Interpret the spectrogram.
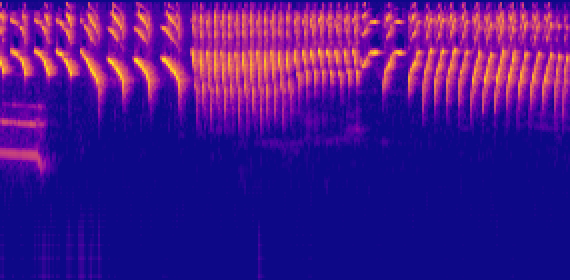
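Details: Canary singing a long rolling 'ngerol' song, used as a lure and training recording to prompt other canaries to sing. A series of sharp descending whistled sweeps gives way to a dense, rapid buzzy trill. Brief lower tones sound at the start.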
